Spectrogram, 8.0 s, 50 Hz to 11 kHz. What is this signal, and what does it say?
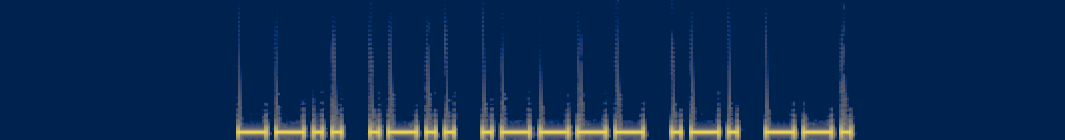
Morse code, heard as a keyed tone, about 17 wpm, 700 Hz. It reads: ZL1RG
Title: DXCC-100 Call Signs - 5 Characters - Repeated 2x - 17wpm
